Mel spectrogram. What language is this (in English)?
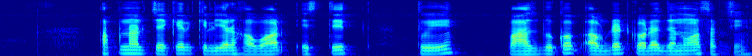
Magahi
